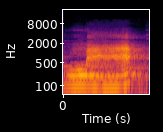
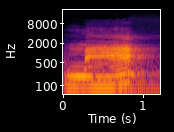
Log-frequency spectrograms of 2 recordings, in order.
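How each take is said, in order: First: The pitch rises from middle to high. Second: The pitch rises from middle to high.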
